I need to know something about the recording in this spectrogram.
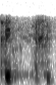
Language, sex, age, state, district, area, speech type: Marathi, male, 30-45, Maharashtra, Jalna, rural, conversation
